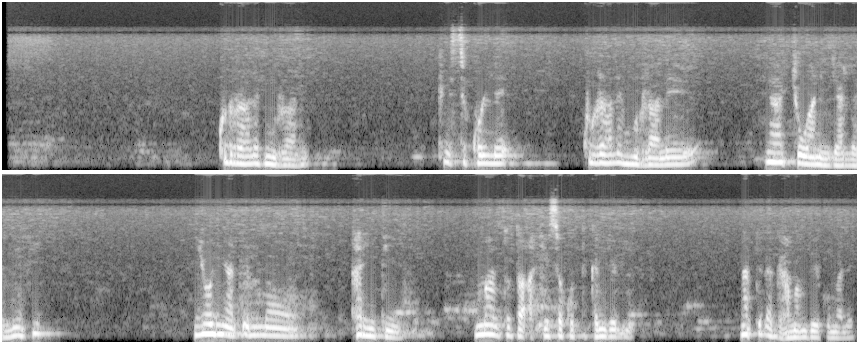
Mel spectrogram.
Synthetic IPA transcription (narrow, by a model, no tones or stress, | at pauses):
kʊd̪ɾaːlɛt̪mʊdɾaːle | kʰeːsːɐkɔlːe | kʊd̪ɾaːlemʊd̪ɾaːleː | ɲaːt͡ʃːuwaːnɪnd͡ʒaːlːɐnːeːfɪ | joːɲːaːᶑɪmːoː | kɐɾiːt̪i | maːlt̪ɔt̪aʔkeːsːɐkɔt̪ːɪ̥kɐnd͡ʒɛᶑːʊ | nɐt̪ːɪᶑɐɡahɐmɐmbeːkʊmɐleː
